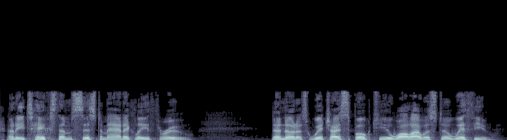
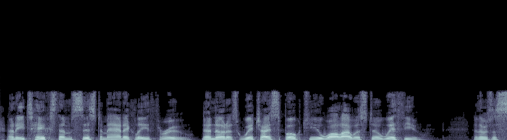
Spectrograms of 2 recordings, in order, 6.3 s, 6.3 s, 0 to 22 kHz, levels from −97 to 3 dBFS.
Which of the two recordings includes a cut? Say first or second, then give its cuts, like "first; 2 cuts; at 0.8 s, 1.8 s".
second; 1 cut; at 2.5 s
